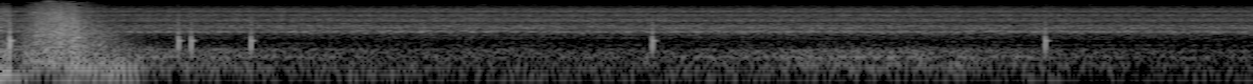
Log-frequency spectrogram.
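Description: Soft, sharp clicks tick now and then.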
